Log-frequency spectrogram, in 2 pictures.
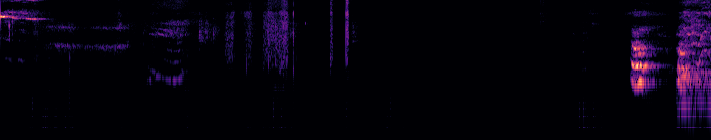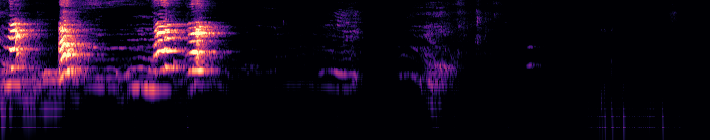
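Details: Young husky cross or pomsky, seven months old, indoors, trying to copy another dog's howl: a few soft whines, then about three seconds of wavering, yowling howl-like notes broken into short yips, followed by quieter whimpers and a person speaking.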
